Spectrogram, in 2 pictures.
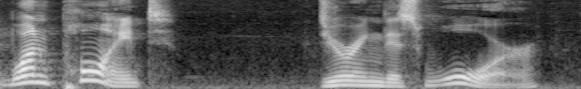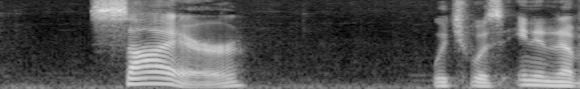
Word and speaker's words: Cyre: But you remember hearing about a particular section of Corvair called Cyre, C-Y-R-E, pronounced and spelled in the exact same way that you see on this book.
